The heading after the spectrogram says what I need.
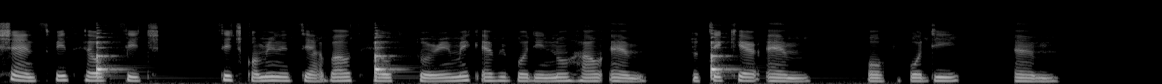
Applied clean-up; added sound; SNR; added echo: none; Bowed string instrument; 3 dB; none.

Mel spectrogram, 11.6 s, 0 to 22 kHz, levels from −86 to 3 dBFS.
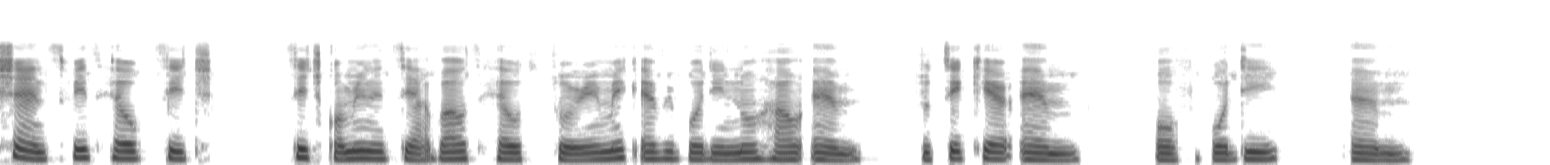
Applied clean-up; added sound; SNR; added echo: none; none; none; none.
